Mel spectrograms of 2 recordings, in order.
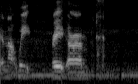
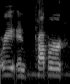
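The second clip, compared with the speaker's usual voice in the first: ordinary talk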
